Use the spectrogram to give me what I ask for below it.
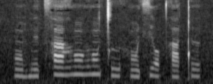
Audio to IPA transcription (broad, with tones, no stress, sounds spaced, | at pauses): ɔ̃˨ b ẽ˨ t͡sʰ a˦ ɦ ɔ̃˦ ɦ ɔ̃˦ ǀ ɯ˨ h ɔ̃˨ sʲ ɔ˦˨ t̪ʰ a˨ ǃ ʏ˦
